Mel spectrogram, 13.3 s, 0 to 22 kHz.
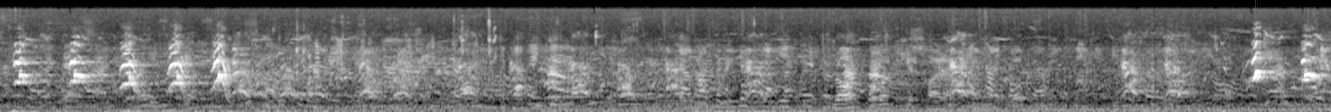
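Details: At the Jack Russell Terrier Club of NSW Speciality Show, Orchard Hills, 15 October 2015, a Jack Russell Terrier gives quick yapping barks in bursts at the start and near the end, amid crowd chatter and other show noise.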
